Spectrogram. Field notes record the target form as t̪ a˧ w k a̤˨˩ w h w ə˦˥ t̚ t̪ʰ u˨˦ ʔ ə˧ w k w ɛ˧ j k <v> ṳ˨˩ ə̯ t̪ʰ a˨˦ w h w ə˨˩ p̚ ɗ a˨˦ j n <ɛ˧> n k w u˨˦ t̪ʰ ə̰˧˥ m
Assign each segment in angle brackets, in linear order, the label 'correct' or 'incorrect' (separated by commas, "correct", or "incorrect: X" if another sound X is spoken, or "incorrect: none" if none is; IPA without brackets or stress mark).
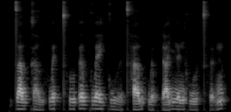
incorrect: w, incorrect: ə˧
